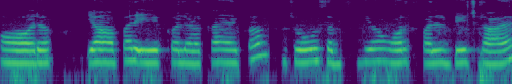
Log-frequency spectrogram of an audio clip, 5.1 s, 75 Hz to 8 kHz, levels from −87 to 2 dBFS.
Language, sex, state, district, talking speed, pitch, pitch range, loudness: Hindi, female, Uttar Pradesh, Varanasi, 150 wpm, 250 Hz, 245-255 Hz, -27 LUFS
